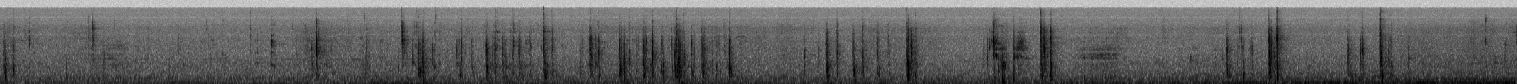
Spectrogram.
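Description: Fingertips with long nails type in quick taps on a beige plastic computer keyboard resting on a tiled table. Bursts of short, bright plastic clicks come in uneven clusters with brief pauses, each dying away almost instantly over a soft low background hum.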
